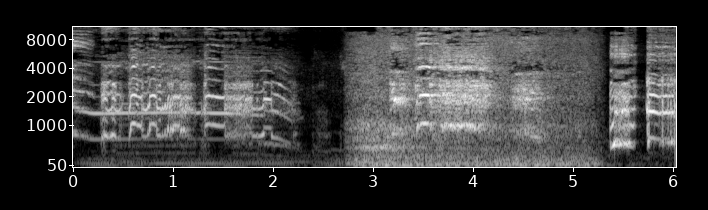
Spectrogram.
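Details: Rooster crow with clipped rising and falling notes, followed by a noisy, broadband stretch with a harsher, rougher crow over background rumble, then a brief final burst.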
